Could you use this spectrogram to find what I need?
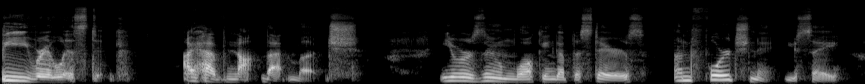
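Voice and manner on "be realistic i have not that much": growling demon voice. Narrator voicing a demon who bargains with you, demon growling. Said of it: "The demon growls".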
